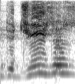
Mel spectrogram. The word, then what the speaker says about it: DeJesus: So the right pronunciation of the last name is Dejesus. Dejesus. That's the pronunciation. And then my fellow Americans say DeJesus.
